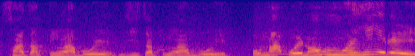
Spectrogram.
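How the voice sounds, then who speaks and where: A woman talks at a fairly slow pace with very wide pitch swings. Light background noise can be heard. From Malaysia. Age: 70s. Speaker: charity volunteer. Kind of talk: interview answer. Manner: cheerful, upbeat. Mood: cheerful, laughing. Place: home room. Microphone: handheld.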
